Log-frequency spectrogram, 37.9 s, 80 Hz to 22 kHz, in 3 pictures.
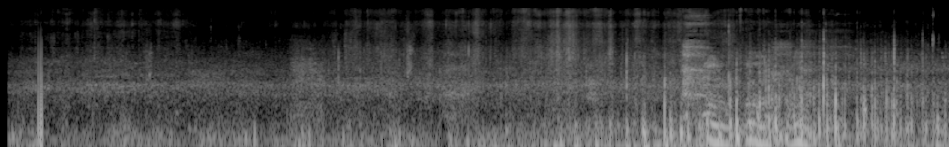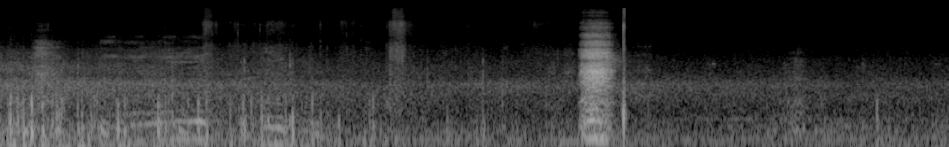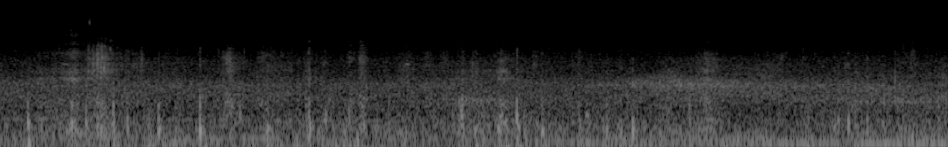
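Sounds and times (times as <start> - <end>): hooves galloping on turf: 0.1 - 20.2, 25.2 - 37.9
hoofbeats on grass: 0.1 - 20.3, 25.2 - 37.9
horse breathy noise: 3.8 - 11.5, 12.8 - 13.8, 20.2 - 21.3.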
